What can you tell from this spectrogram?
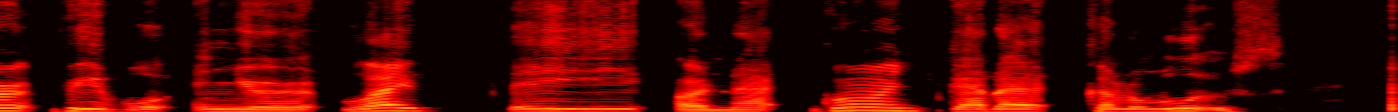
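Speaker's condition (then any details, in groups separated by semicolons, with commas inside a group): Multiple sclerosis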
